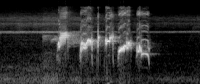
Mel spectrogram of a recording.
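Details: Single bright phrase of a red-whiskered bulbul's morning training song: five or six rapid liquid whistles, slurring up and down, ending on a falling note, steady high hum behind.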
